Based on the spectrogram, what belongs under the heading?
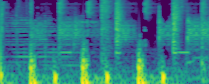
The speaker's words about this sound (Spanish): Estos latidos son provocados por impulsos eléctricos que se originan en el marcapasos natural del corazón.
